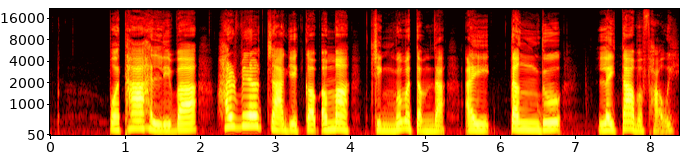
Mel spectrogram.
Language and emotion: Manipuri, happy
